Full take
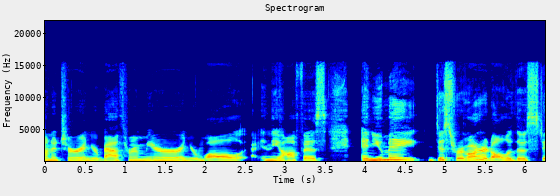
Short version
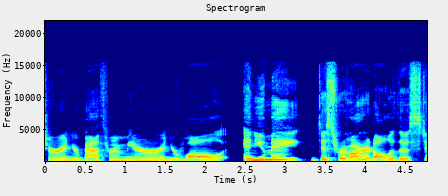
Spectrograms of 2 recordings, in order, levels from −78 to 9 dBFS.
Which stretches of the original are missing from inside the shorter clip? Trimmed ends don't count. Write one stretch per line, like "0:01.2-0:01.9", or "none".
0:02.5-0:03.8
